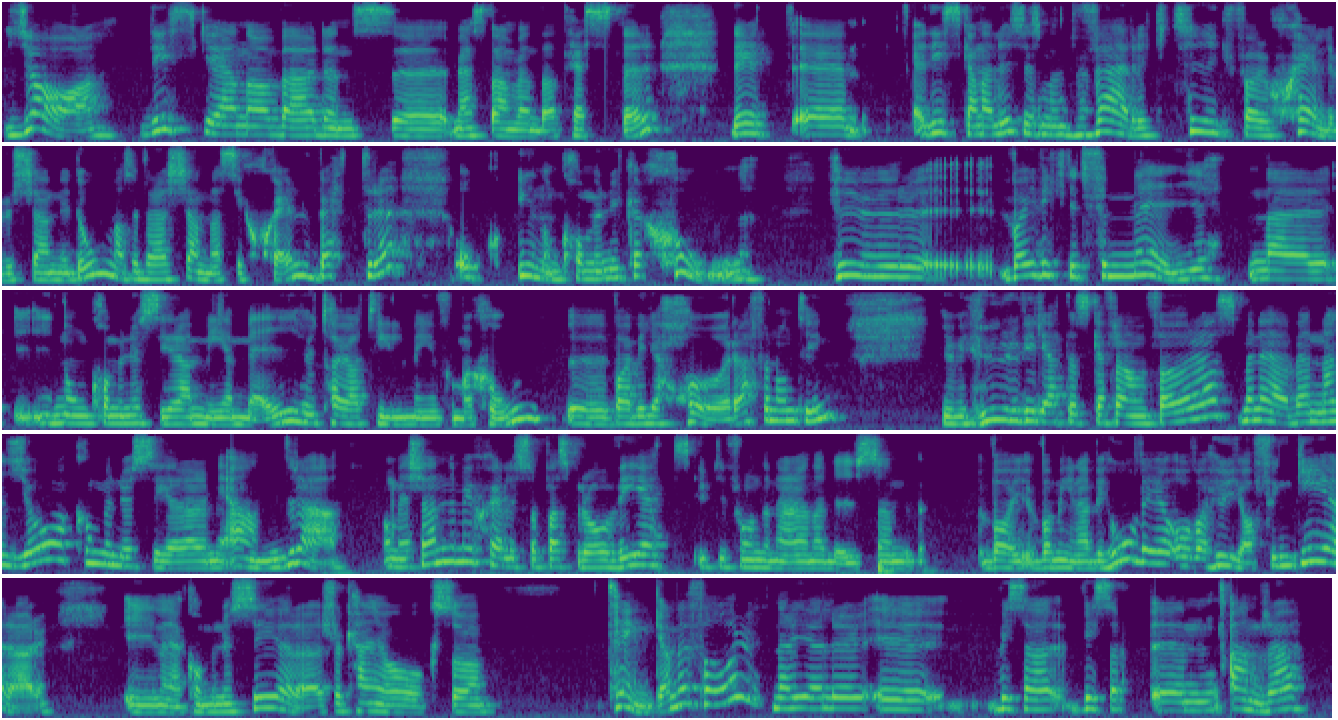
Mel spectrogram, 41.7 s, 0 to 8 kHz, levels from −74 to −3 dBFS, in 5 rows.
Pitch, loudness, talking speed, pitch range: 185 Hz, -23 LUFS, 155 wpm, 155-230 Hz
